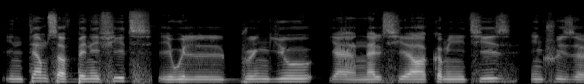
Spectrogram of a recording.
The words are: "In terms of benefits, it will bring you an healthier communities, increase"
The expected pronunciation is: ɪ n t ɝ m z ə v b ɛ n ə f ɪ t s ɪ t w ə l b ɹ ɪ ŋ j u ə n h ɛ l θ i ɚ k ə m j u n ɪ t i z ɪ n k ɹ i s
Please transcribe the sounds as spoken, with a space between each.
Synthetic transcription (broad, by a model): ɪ n t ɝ m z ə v b ɛ n ə f ɪ t s ɪ t w ə l b ɹ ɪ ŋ j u ə n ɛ l s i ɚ k ə m j u n ɪ t i z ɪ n k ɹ i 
